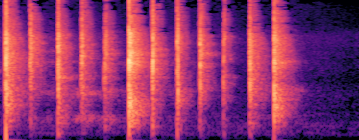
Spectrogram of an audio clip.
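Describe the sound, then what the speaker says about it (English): Around eleven crisp, close handclaps at a quick, even pace, each a sharp isolated smack, then the room goes silent. "Let's give us a round of applause."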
